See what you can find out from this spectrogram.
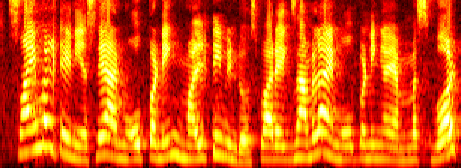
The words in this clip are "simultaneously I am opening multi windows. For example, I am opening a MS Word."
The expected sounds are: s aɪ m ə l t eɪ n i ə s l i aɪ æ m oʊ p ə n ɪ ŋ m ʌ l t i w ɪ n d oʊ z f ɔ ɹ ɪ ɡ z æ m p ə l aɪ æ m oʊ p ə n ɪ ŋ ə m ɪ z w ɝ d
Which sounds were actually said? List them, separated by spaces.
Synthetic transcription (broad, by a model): s aɪ m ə l t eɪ n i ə s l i aɪ m oʊ p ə n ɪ ŋ m ʌ l t i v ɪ n d oʊ s f ɔ ɹ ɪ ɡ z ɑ m b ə l aɪ m oʊ p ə n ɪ ŋ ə m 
